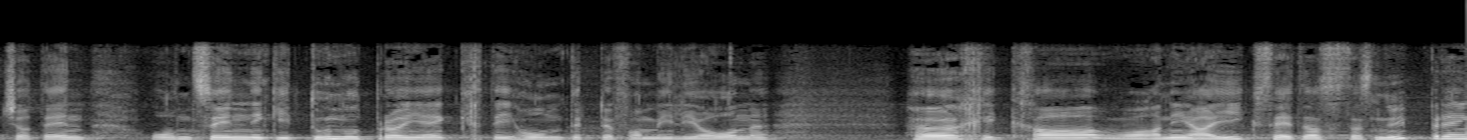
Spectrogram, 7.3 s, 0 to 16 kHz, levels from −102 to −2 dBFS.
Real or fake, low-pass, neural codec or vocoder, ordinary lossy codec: real; 10.8 kHz; none; none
